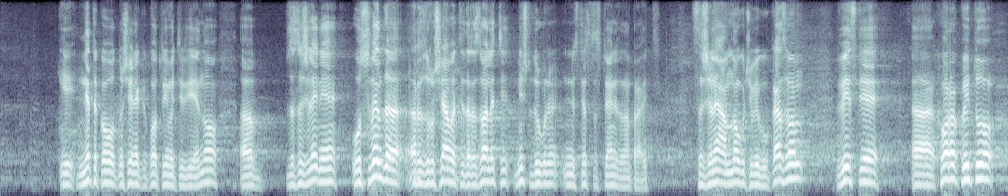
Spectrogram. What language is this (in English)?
Bulgarian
